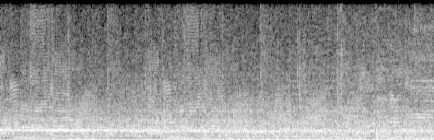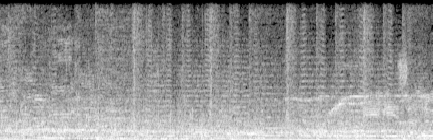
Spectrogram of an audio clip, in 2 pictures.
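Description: Background music with a steady beat over a deep bass line that changes note every second or so.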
